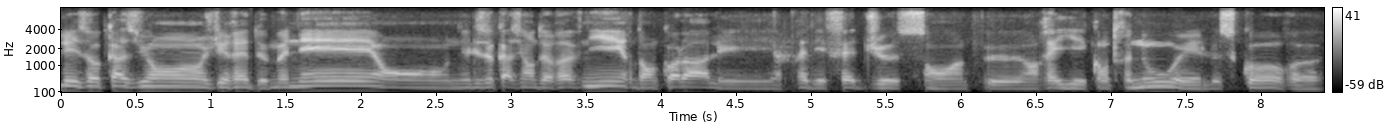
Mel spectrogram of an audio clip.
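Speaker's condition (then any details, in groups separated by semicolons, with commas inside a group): No condition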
